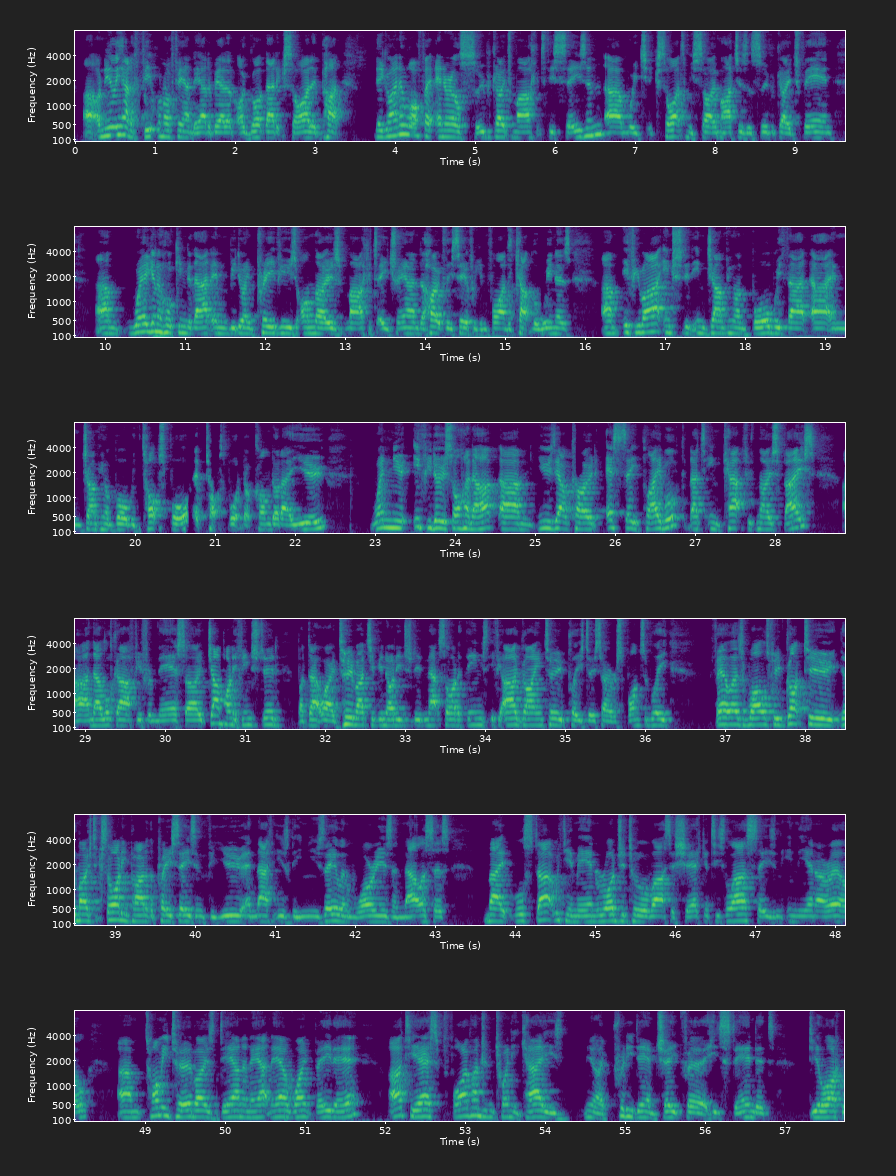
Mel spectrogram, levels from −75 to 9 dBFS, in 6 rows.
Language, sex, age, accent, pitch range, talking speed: English, male, 20-39, Australian, 150-180 Hz, 210 wpm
